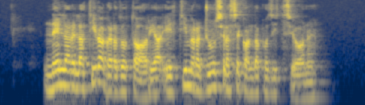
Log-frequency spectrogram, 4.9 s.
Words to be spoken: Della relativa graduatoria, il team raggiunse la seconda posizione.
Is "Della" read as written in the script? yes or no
no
